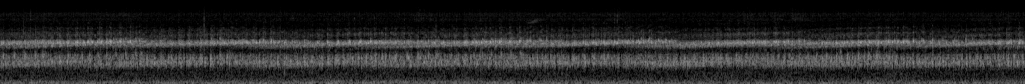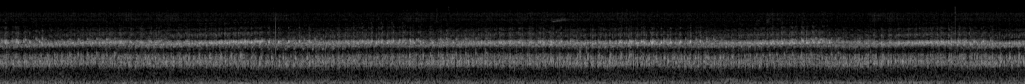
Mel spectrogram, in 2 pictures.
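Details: A long stretch of frogs chirping in the rain: a thick, pulsing chorus of fast chirps that rises and falls in loudness every few seconds, steady rainfall hissing in the background.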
